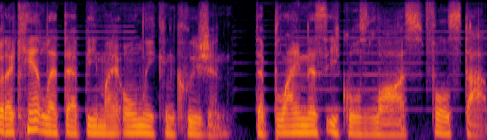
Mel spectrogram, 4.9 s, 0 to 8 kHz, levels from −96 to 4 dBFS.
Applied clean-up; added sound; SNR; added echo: neural mask model RNNoise.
